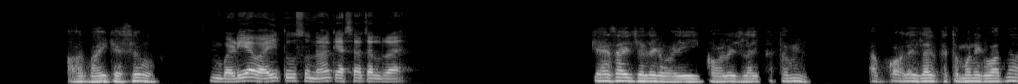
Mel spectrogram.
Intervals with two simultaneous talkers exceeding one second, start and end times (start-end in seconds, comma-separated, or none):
none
